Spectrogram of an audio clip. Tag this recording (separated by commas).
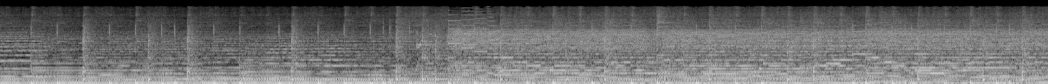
Music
